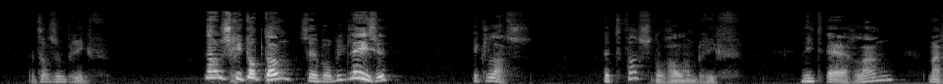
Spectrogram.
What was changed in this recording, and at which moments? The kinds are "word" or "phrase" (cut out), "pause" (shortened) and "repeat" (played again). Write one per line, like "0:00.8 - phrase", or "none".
none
